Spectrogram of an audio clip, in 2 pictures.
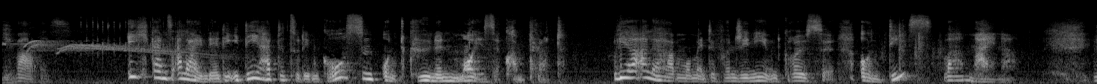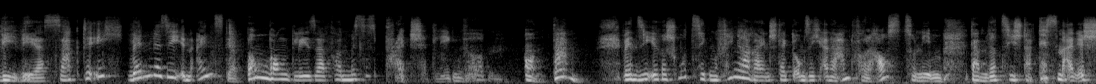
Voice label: hoerbuch

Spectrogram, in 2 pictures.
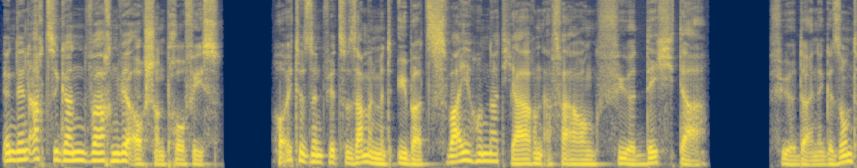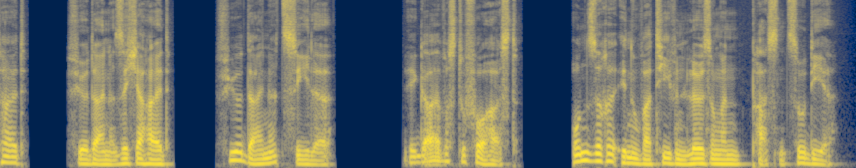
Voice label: Imagefilm

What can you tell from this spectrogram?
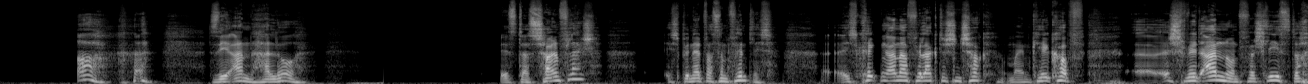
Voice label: flirtend; LOFT VOICES

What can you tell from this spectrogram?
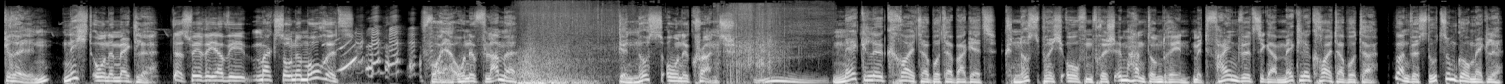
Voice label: Werbung Deutschland; Meggle Baguette

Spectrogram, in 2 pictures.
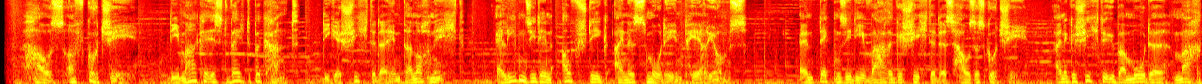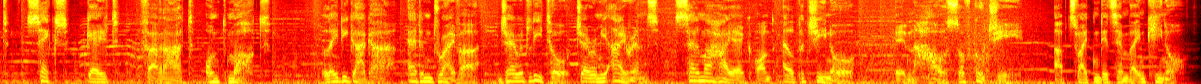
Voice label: OFF Trailer Funk; Gucci; GESCHICHTE

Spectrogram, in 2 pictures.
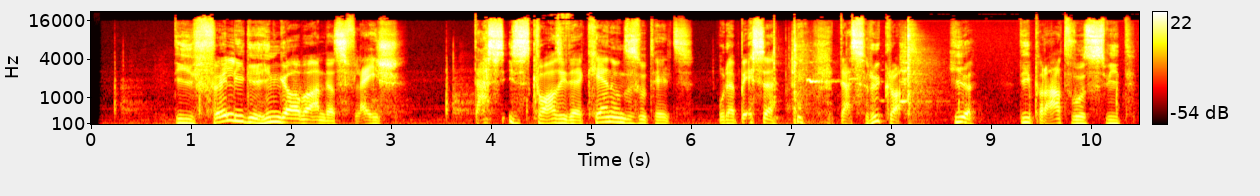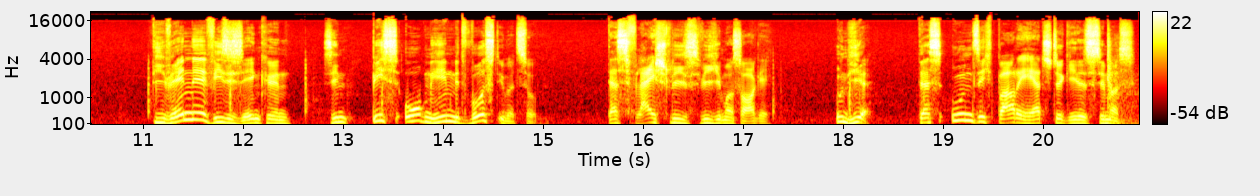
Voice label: Bayerisch; LOFT VOICES

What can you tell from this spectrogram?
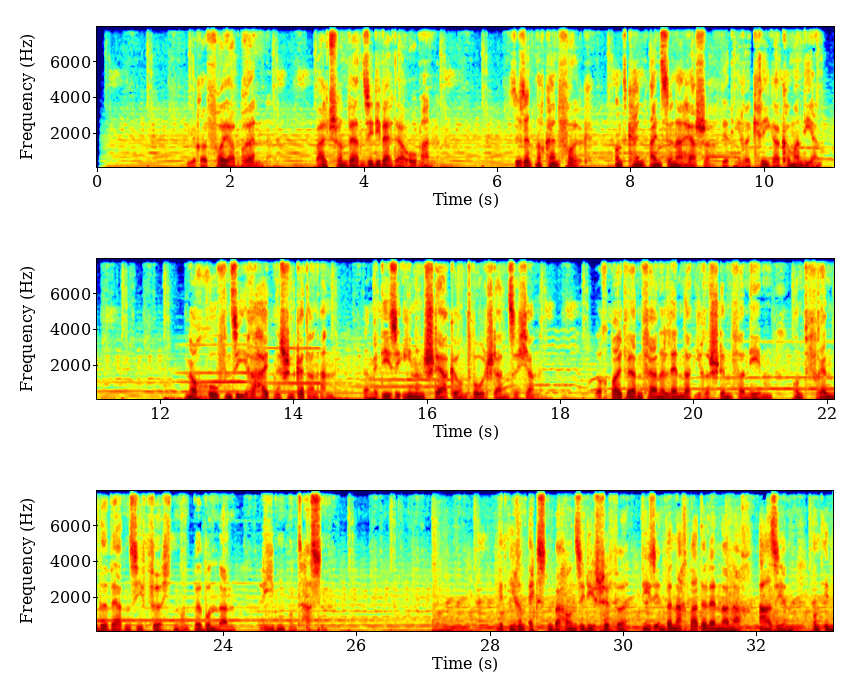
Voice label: Dokumentation Vikinger mit Musik Musik lauter

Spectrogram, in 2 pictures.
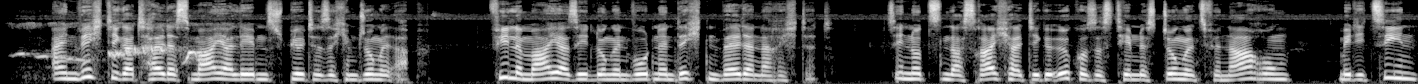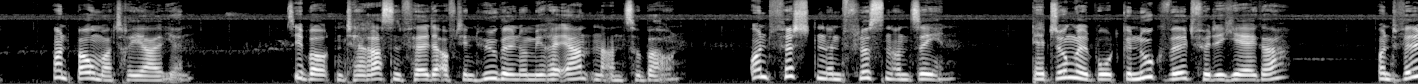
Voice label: Werbung Doku

